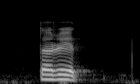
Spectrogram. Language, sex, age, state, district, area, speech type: Manipuri, female, 30-45, Manipur, Imphal West, urban, read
